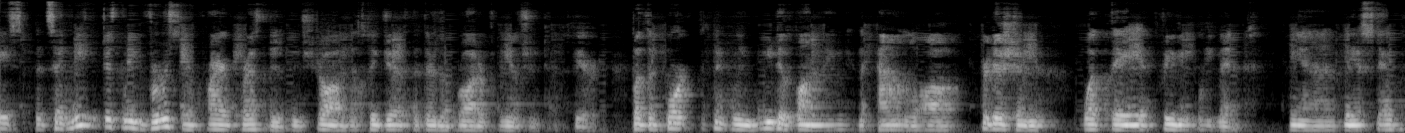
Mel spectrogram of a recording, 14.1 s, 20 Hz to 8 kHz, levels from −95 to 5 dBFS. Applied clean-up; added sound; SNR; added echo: neural mask model DeepFilterNet 3.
